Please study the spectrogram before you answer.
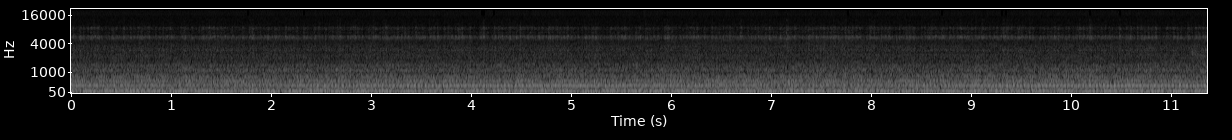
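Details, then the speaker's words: Tracheostomy suctioning nursing demonstration: the steady motor hum and whir of a suction unit drawing sterile solution through the suction catheter to clean out secretions, before the suction is turned off. "Suction sterile solution through the catheter to clean and remove secretions. Turn off suction."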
